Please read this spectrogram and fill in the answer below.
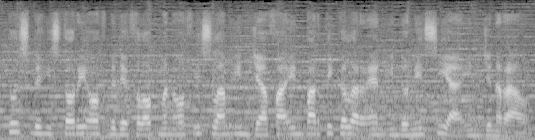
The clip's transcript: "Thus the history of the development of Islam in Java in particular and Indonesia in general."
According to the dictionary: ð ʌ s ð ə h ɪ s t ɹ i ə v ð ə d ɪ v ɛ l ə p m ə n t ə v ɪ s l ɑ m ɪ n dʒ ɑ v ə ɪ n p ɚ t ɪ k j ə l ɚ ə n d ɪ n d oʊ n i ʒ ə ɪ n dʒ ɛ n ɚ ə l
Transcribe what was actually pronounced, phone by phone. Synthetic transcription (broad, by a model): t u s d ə h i s t ɹ i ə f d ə d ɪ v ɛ l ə p m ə n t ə f ɪ s l ɑ m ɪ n dʒ ɑ f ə ɪ n p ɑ t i k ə l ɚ ə n d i n d oʊ n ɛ s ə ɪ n dʒ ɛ n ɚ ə l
